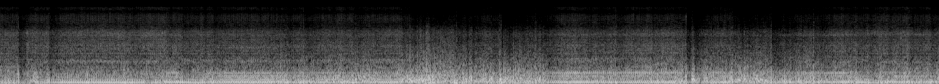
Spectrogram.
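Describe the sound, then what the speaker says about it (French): Strong wind buffets the microphone in a constant roaring rush, with a droning motor underneath rising and falling in pitch. "On se prend des méga rafales de vent dans la tronche."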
